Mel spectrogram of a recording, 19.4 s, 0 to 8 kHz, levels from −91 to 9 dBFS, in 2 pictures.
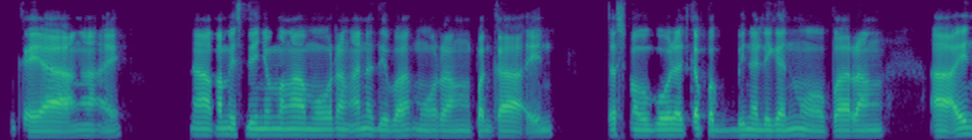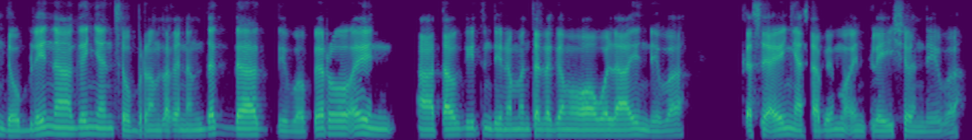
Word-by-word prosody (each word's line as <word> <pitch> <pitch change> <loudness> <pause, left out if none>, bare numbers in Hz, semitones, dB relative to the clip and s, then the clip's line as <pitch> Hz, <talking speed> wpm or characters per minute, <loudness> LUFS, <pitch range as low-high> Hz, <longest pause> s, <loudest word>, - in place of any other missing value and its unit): Kaya 100 0 +5
nga 115 0 -1 0.2
eh. - - -2 0.8
Nakaka-miss 125 0 +2
din 125 0 0
yung 125 - -3
mga 125 0 +2
murang 120 -1 -3
ano, 130 +2 0
'di 115 -1 -4
ba 110 +1 0
murang 110 -2 -5
pagkain. 105 -1 0 0.5
Tas - - -2
magugulat 115 0 +1
ka 135 - +1
'pag 110 - -3
binalikan 115 0 -1
mo 110 -5 -5
parang, 110 0 0 0.5
ah, 110 0 +6
ayon 135 0 +3
doble 115 +6 +2
na 140 -2 +3
ganyan 135 -1 +2
sobrang 110 +1 -4
laki 110 0 0
ng 110 +1 -6
dagdag, 130 -2 +1
di 105 -1 -8
ba. 100 0 -6
Pero 140 +5 +1
ayun, 135 -5 +3 0.2
ah, 120 -1 +3
tawag 125 +2 +1
dito 130 0 -5
hindi 120 - -4
naman 120 +1 -4
talaga 120 0 +1
mawawala 115 0 +2
yun, 120 -4 -5
'di 100 - -4
ba. - - -4 0.6
Kasi - - 0
ayun 125 -1 +4
nga 110 - +2
sabi 110 +1 -1
mo 120 - -4
inflation, 105 -1 -3
'di 95 0 -6
ba. - - -8
115 Hz, 155 wpm, -27 LUFS, 110-125 Hz, 0.8 s, ah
